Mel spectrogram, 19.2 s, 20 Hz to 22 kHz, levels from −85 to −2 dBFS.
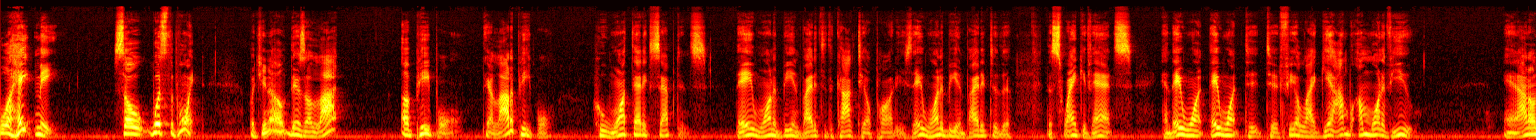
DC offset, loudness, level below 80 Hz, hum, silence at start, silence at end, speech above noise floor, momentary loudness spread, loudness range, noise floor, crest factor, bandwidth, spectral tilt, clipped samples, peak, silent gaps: under 0.1%; -20 LUFS; -58 dBFS; none; 0 s; 0 s; 29 dB; 16 LU; 6 LU; -49 dBFS; 20 dB; 19 kHz; -3.5 dB/octave; under 0.1%; -2 dBFS; none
